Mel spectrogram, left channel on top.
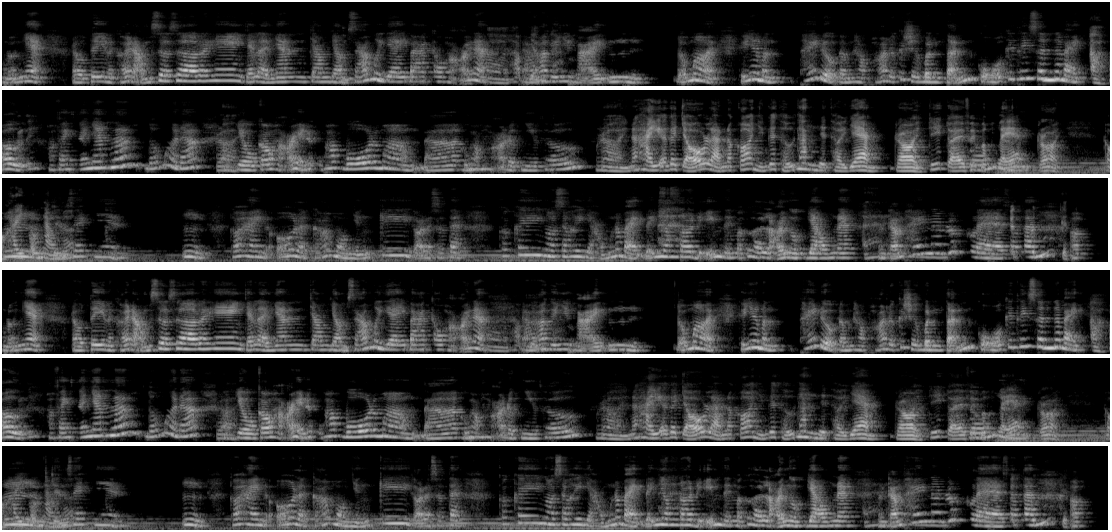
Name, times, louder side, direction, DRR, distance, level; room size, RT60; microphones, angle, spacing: voice 1, 0.0-6.4 6.7-10.8 11.1-11.3 11.5-16.8 19.0-19.3 20.7-21.4 22.2-23.4 24.0-32.9, right 1 dB, 40° right, 1 dB, 2.9 m, -26 dB
voice 2, 4.8-5.6 10.9-11.4 13.2-13.4 15.7-16.0 17.0-21.7 22.1-22.9 23.2-23.3 28.7-29.0 30.8-31.6 32.4-32.9, left 2 dB, 45° left, 8 dB, 1.4 m, -27 dB
sound 1, 21.0-28.5, right 2 dB, 65° right, 3.0 m, -40 dB
10.5 x 6.4 x 3.7 m, 0.29 s
head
